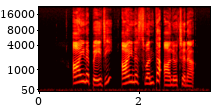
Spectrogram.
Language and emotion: Telugu, neutral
